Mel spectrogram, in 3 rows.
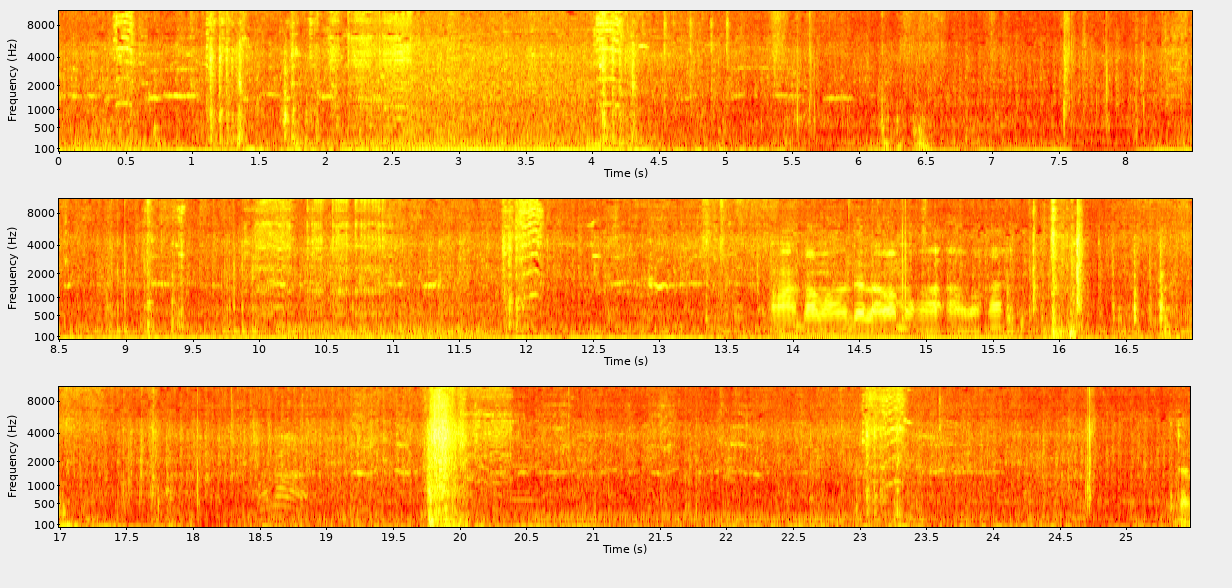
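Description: Inside a vehicle's cabin, heard while driving slowly over a rough dirt track: a steady low engine-and-road rumble with scattered knocks and rattles from the body jolting over bumps, the sharpest knock about 20 seconds in.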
